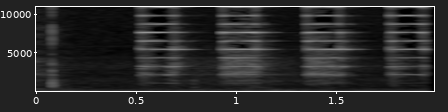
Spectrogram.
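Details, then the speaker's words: Jumper T16 Pro transmitter with multi-module during FrSky-style receiver frequency tuning: evenly spaced high failsafe beeps, receiver lost signal at the high end of fine-tune range (lost at -63 and 66 on full power). "so it's basically a fail thing right yeah I'm in failsafe on the high and I'm gonna go back down"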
